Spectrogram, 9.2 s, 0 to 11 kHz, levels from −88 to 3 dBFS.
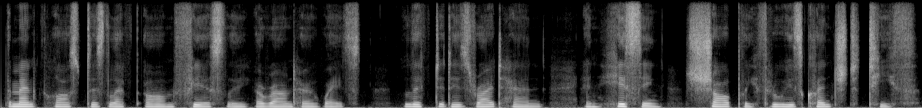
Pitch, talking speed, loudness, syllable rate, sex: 180 Hz, 135 wpm, -21 LUFS, 3.6 syllables/s, female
